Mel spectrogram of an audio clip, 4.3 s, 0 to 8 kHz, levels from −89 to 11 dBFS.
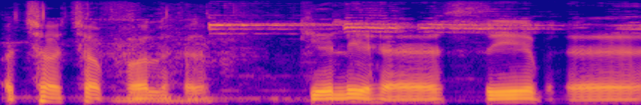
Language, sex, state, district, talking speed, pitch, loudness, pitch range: Hindi, male, Bihar, Araria, 100 wpm, 95 Hz, -16 LUFS, 85-100 Hz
